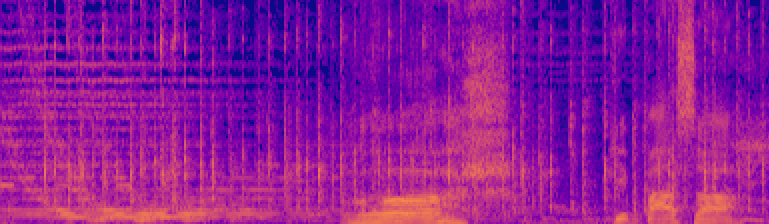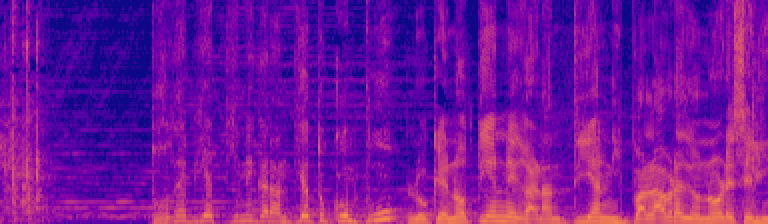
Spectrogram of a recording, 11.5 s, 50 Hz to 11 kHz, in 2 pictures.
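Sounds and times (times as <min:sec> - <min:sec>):
typing on a computer keyboard: 0:00.3 - 0:06.1
speech: 0:02.7 - 0:03.7, 0:04.6 - 0:05.7, 0:06.9 - 0:11.5.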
